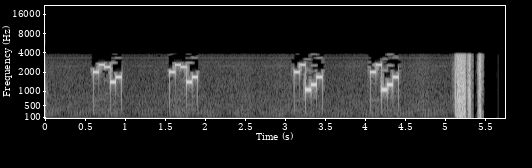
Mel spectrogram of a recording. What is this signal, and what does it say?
Five-tone selective call (ZVEI), heard as quick runs of five tones, tones of about 70 ms. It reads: 88046 88046 88136 88136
